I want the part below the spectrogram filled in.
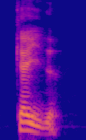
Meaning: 1. caid 2. big shot, big man; boss 3. hardman
- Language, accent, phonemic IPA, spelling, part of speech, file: French, France, /ka.id/, caïd, noun, LL-Q150 (fra)-caïd.wav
